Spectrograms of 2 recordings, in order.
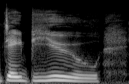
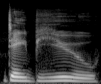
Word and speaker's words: debut: so a debut the the reason why it's weird in its pronunciation guys and it's not deb is because it's french so you pronounce it debut debut um so this was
